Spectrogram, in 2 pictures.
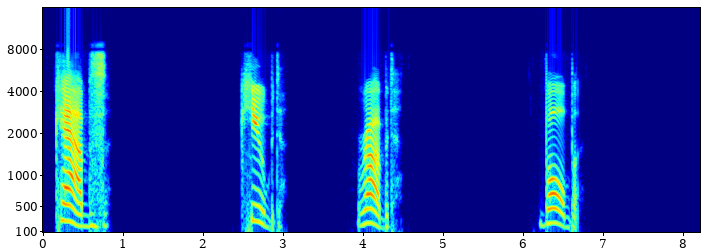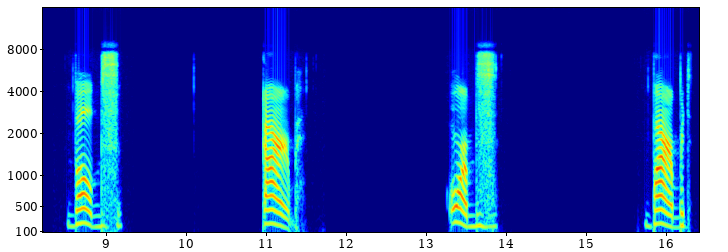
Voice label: b final clusters

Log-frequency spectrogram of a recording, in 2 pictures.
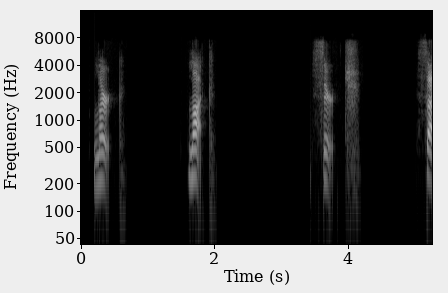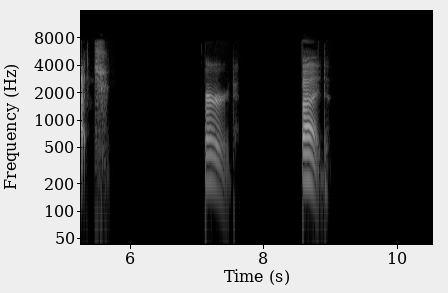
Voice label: compare er uh words, English phonetics

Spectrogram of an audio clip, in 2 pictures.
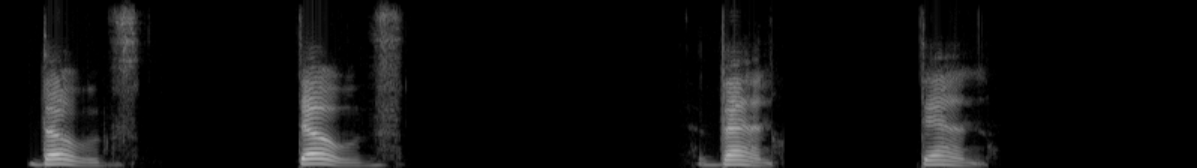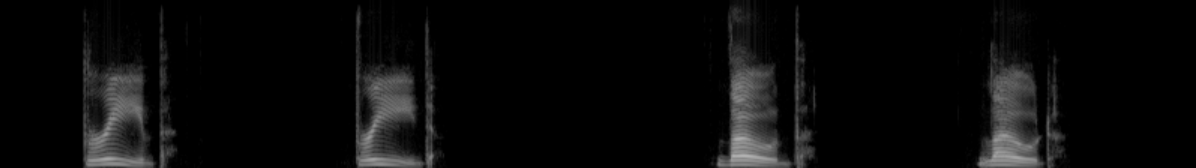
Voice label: compare eth d words, English phonetics

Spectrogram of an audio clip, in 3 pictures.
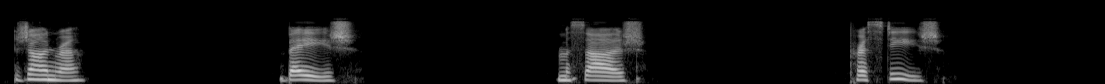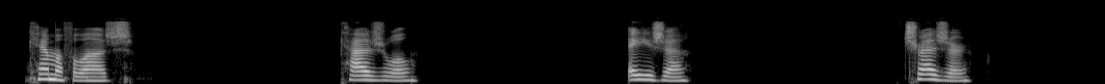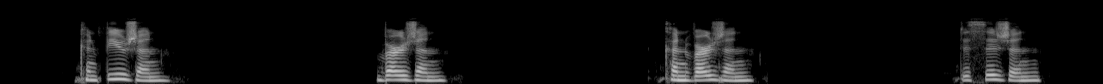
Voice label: zh words am

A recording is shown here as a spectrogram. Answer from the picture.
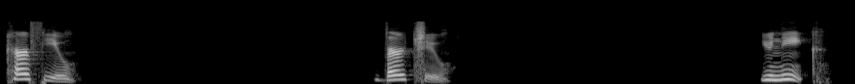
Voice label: unstressed uw

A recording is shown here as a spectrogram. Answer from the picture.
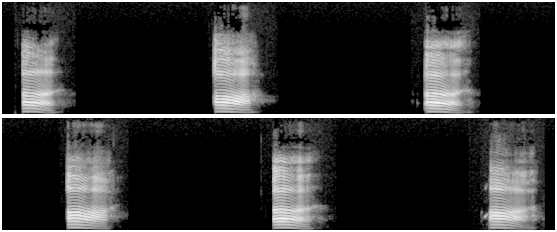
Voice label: compare uh ah, English phonetics

